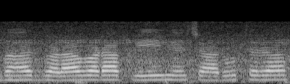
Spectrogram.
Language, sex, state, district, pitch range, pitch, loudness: Hindi, female, Odisha, Sambalpur, 205-215 Hz, 210 Hz, -16 LUFS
